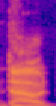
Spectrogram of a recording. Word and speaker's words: Dao: that duh and the Dao da Jing um in more traditional ways of writing it it was spelled with a t in modern ways of spelling is spelled with a D um and so you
